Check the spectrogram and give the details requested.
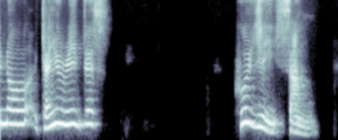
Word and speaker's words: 富士山: Fuji-san. San is onyomi. Okay. But there is a kunyomi, Japanese reading. San is closer to Chinese pronunciation.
